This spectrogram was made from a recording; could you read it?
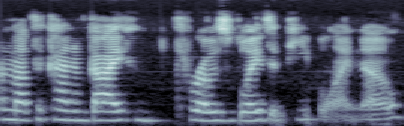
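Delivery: ordinary delivery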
